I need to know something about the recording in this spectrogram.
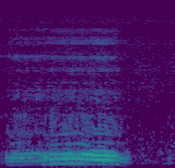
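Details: A friend who insists she doesn't snore, recorded asleep: a single low, buzzing snore lasting about a second, rising and fading on one breath, in a quiet room. Snoring.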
